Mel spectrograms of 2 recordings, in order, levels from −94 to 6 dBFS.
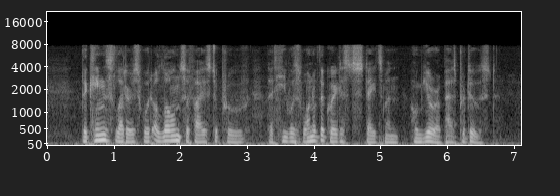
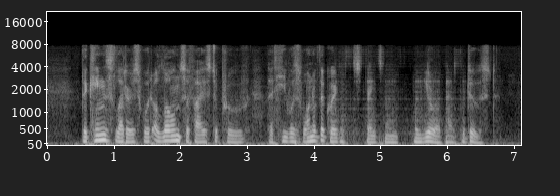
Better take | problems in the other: first | noise reduction (neural separator model SepFormer DNS4)

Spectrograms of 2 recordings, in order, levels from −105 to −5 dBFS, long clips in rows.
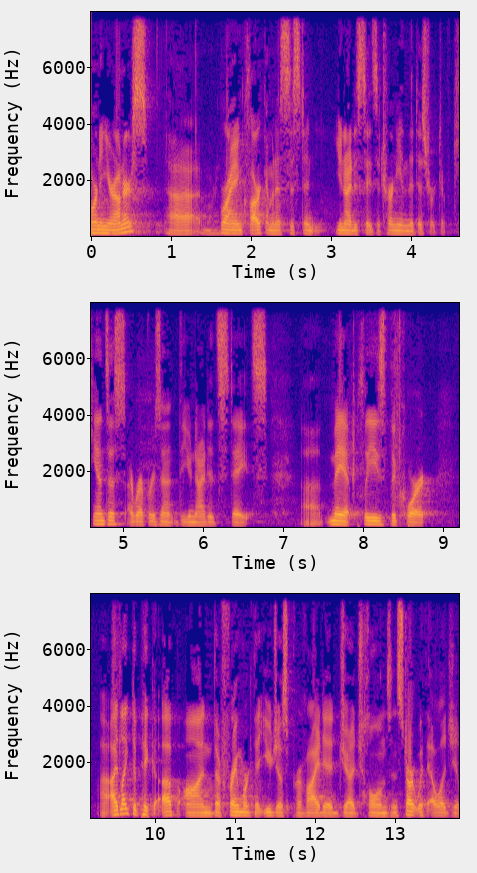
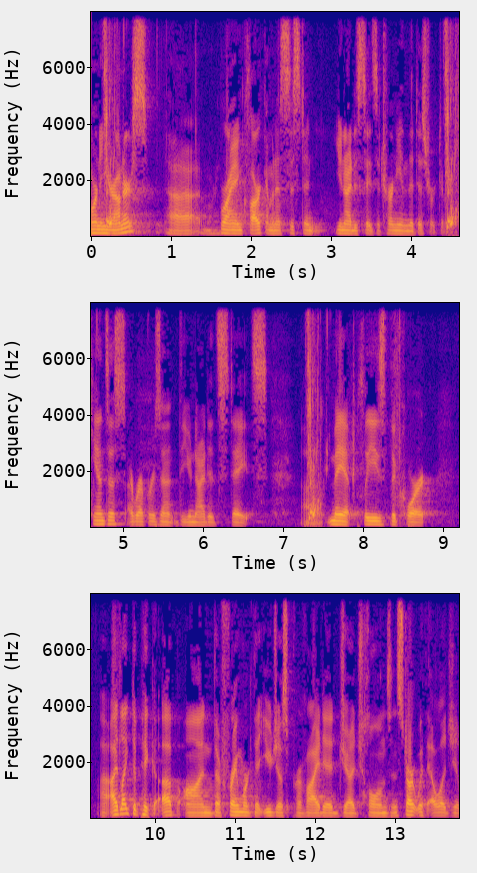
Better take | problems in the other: first | background sound (Splash, splatter); 10 dB below the speech

